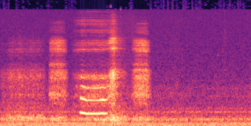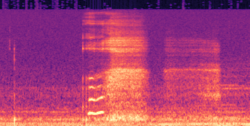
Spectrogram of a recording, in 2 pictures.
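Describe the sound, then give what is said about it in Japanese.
Deep breaths drawn by a person on cue, two distinct audible in-and-out breathing bursts separated by several seconds of quiet. Both are faint and soft, with a slight voiced, sighing edge. “深呼吸して”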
